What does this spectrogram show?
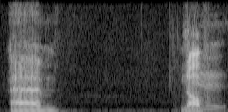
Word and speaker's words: knob: Knob. That's 4. That's K. Silent K.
